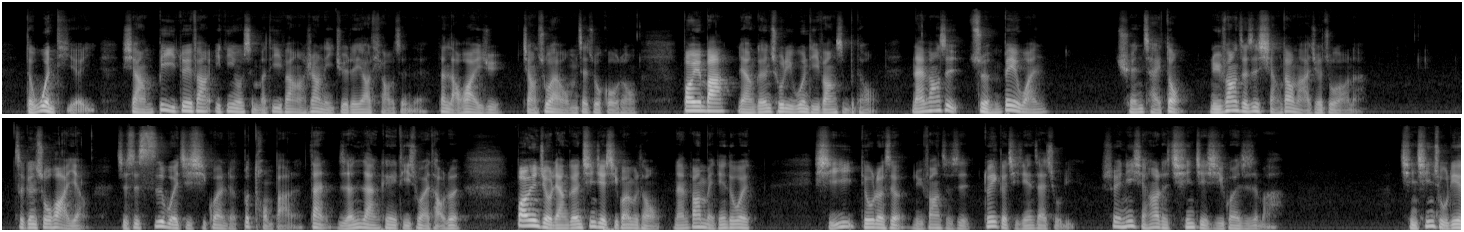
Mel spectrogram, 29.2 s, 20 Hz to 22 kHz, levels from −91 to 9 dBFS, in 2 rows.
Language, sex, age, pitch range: Chinese, male, 30-49, 100-130 Hz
